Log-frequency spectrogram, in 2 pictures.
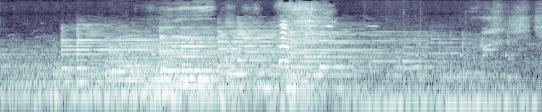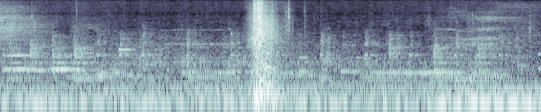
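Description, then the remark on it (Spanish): A piano crashes down with a loud, jangling clash of strings that rings on and slowly fades, followed later by a sharp thud. “Y es un piano, no es un drawer, no es una cómoda.”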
